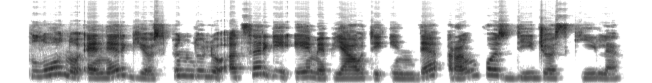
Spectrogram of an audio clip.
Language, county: Lithuanian, Šiauliai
